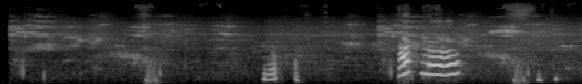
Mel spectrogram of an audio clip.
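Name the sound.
cockatoo calling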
